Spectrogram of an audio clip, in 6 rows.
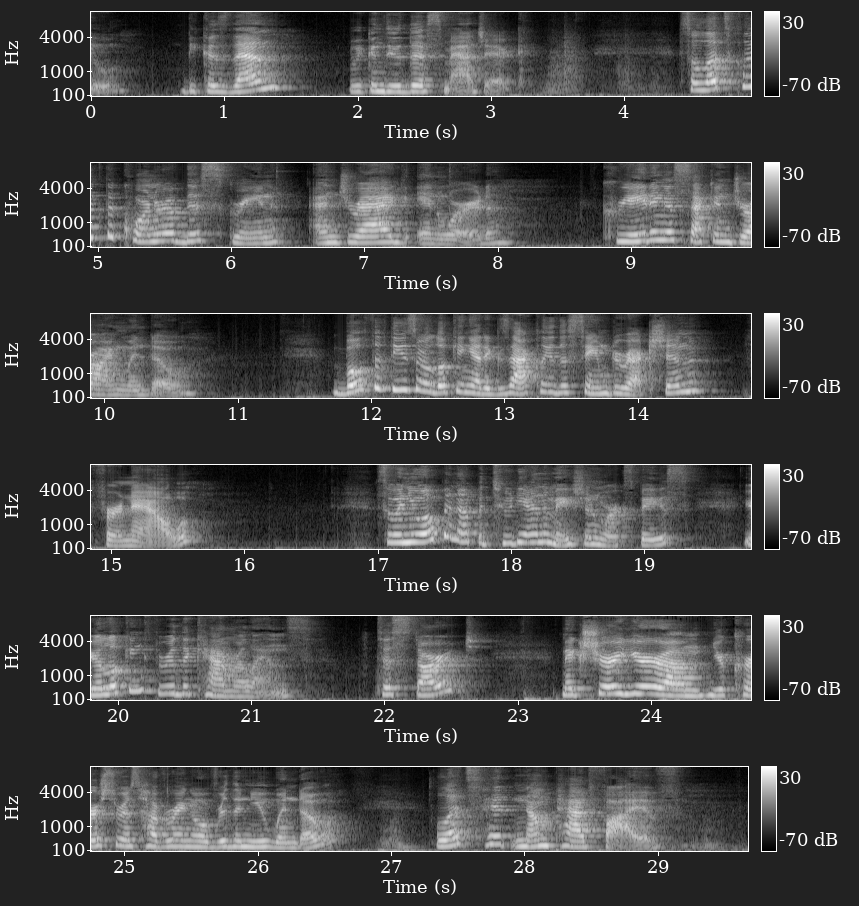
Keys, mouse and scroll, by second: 6.7 click, 8.3-11.8 drag, 28.8 KP_5.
